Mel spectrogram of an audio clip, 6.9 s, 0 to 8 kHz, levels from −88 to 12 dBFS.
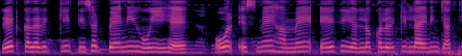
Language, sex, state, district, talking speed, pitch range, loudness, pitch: Hindi, female, Uttar Pradesh, Gorakhpur, 145 wpm, 230-260 Hz, -28 LUFS, 245 Hz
